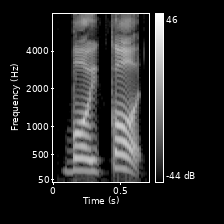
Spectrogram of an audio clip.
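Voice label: "boicot", Spanish, female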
